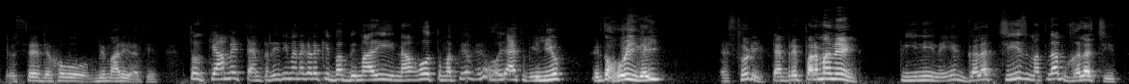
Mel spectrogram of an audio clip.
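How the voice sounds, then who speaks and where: A man teaching English grammar in a classroom lesson, explaining with slow, repeated examples and chatty asides. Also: high-pitched, vocal fry, husky.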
